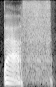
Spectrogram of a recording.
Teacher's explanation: bath is a th so it's a little between your teeth and you only hear air flow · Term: voiceless th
